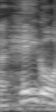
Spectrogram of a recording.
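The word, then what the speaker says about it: Hagel: up don't and uh hegel i believe tipped it in it looked like a ridiculous shot from debrinket at first but apparently got tipped in by a guy whose name rhymes with bagel so it's one nothing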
